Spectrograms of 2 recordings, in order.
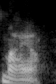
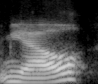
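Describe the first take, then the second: First: The name is said with a plain, non-French pronunciation. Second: The name is said with a French-style pronunciation. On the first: The speaker calls it right. "But it's just Mile" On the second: The speaker calls it wrong. "oh, is it French?"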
